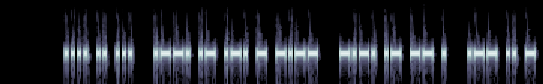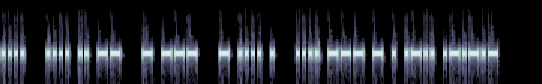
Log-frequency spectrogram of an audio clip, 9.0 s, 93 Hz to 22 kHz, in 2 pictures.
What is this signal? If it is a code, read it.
Morse code, heard as a keyed tone, about 46 wpm, 700 Hz. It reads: HIS PARTY CAME WITH HIM TO THE HOTEL.
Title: Sentences from Top 1600 Words 45wpm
